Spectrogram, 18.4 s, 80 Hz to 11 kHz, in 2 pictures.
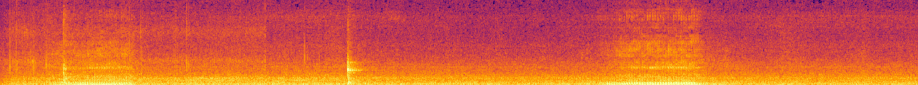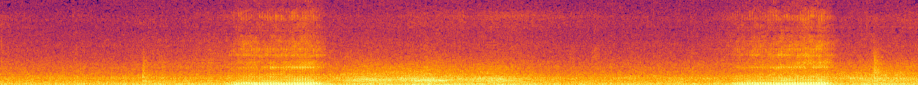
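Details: Cane Corso dog snoring loudly: deep, rattling snores about every five to six seconds, roughly 11 a minute, over a steady room hum.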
